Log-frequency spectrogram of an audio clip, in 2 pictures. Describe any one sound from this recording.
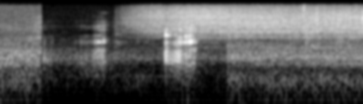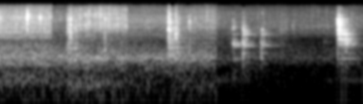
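Food sizzles in a hot cast-iron pan.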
